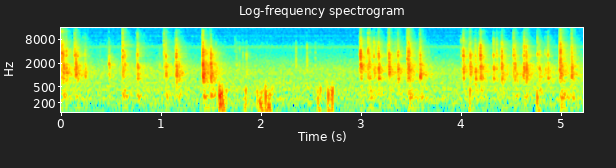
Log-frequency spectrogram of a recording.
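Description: Penna retro mechanical keyboard with brown switches and chrome keycaps being typed on: quick runs of clacking keystrokes, broken by a pause of about a second and a half in the middle that holds a few deeper thuds.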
